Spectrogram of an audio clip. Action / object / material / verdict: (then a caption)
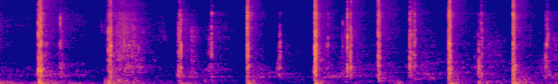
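tap / plastic laptop keyboard / plastic / none. Long blue nails and fingertips tap and type on the keys of a detached black plastic laptop keyboard held in front of a microphone. Sharp, bright plastic clicks come in an uneven rhythm, some in quick pairs, each dying away almost at once.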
